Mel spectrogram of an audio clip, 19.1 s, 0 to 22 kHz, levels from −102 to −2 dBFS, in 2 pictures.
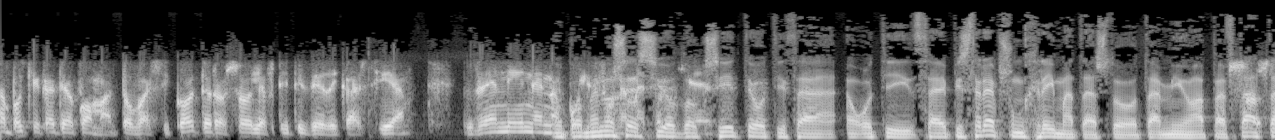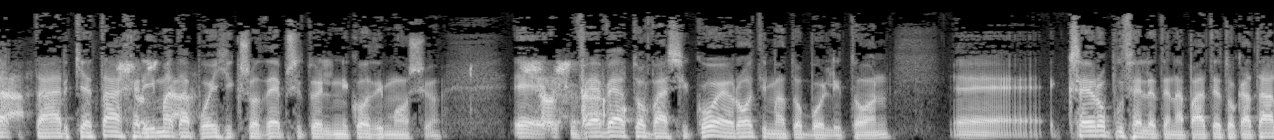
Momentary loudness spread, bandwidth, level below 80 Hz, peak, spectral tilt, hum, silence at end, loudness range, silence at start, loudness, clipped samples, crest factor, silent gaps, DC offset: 6 LU; 15 kHz; -36 dBFS; 0 dBFS; -5 dB/octave; none; 0 s; 3 LU; 0 s; -15 LUFS; under 0.1%; 14 dB; none; under 0.1%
